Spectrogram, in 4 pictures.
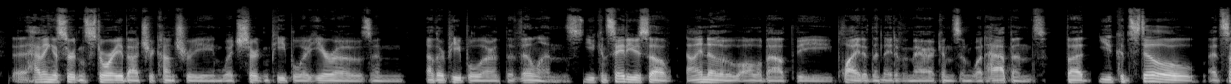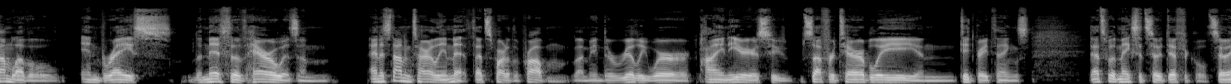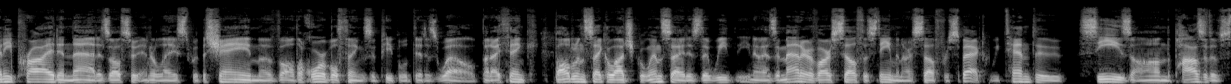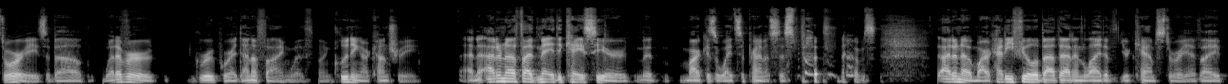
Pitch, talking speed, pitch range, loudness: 100 Hz, 210 wpm, 90-115 Hz, -18 LUFS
